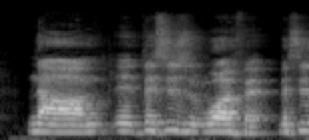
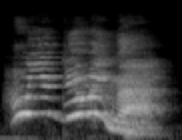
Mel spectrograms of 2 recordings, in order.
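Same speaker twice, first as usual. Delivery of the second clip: much higher, awestruck question; high amazed squeal; 3 dB quieter than usual. Real, not acted. Trying the walk, amazed.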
